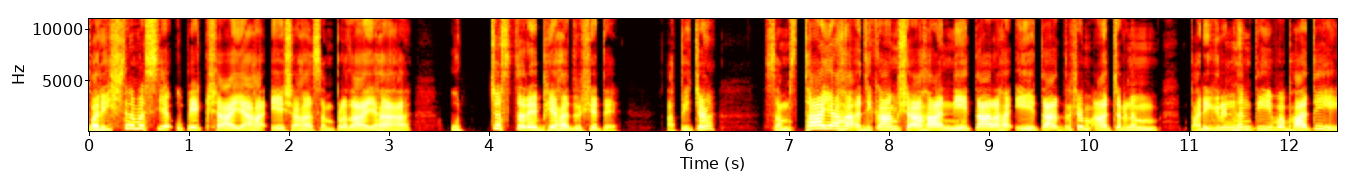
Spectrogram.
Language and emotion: Sanskrit, disgusted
